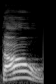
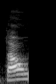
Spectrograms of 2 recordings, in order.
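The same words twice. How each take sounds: First: The syllable is said with the tri tone. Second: The syllable is said with the mid tone. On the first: "เสียงตีเต้า" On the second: "เสียงสามัญเต้า"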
